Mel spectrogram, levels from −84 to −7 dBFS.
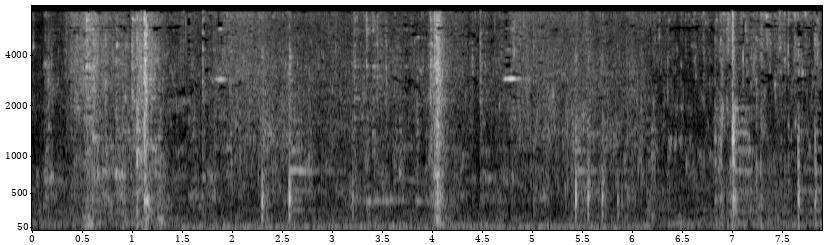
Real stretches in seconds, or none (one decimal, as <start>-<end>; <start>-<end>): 1.5-6.2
